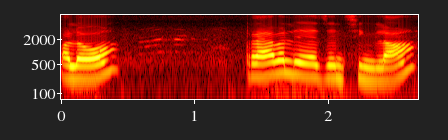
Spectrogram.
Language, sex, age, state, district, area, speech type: Tamil, female, 30-45, Tamil Nadu, Dharmapuri, rural, spontaneous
